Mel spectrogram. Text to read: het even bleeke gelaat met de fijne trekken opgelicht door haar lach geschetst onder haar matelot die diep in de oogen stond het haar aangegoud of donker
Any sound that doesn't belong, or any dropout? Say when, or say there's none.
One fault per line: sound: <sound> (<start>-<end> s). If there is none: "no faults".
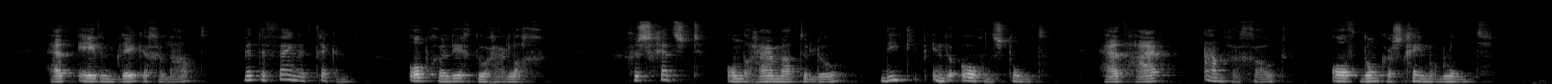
no faults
